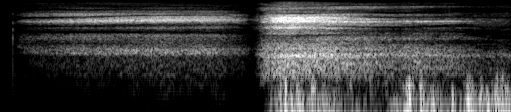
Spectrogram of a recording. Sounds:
Sigh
